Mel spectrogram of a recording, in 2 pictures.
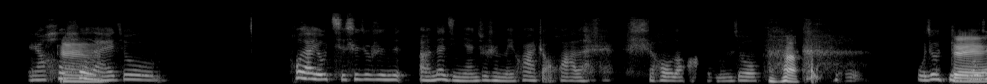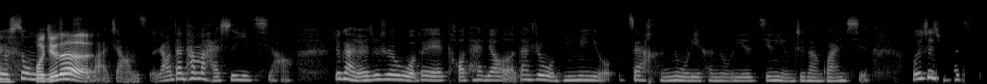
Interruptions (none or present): present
